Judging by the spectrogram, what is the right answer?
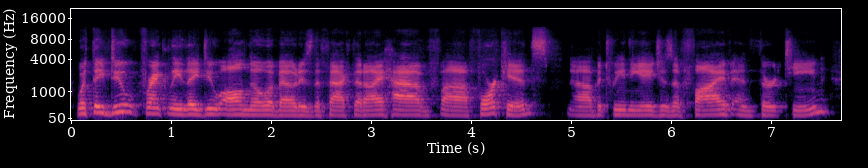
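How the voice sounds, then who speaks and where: A Canadian man in his forties chats easily as a podcast guest. He rambles a little, with frequent fillers and small restarts. His voice sits at an ordinary middle pitch. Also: fairly even intonation, a little slow, few pauses, fairly bright tone. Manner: friendly, talkative, frequent fillers. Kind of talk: casual interview chat.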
